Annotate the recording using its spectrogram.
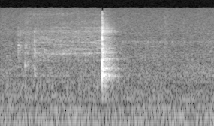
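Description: A metal part clanks once.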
